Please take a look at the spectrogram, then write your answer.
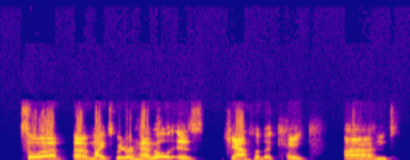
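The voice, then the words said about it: Put-on American accent. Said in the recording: “Try with an American accent ... great accent”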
